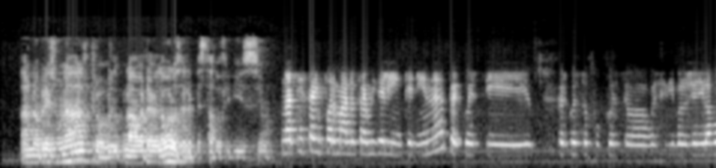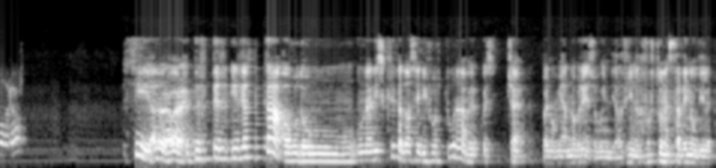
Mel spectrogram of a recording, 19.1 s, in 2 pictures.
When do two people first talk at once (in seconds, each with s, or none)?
none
